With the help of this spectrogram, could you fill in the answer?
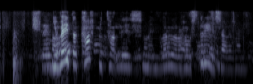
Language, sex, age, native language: Icelandic, male, 11, Icelandic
